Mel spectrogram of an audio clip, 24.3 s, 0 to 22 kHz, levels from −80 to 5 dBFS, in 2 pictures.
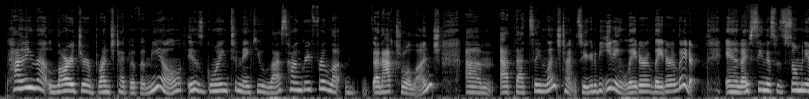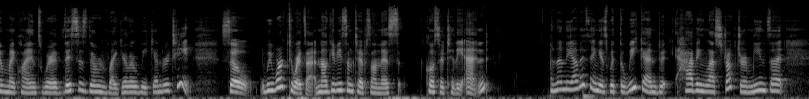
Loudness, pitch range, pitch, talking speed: -30 LUFS, 200-260 Hz, 225 Hz, 205 wpm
